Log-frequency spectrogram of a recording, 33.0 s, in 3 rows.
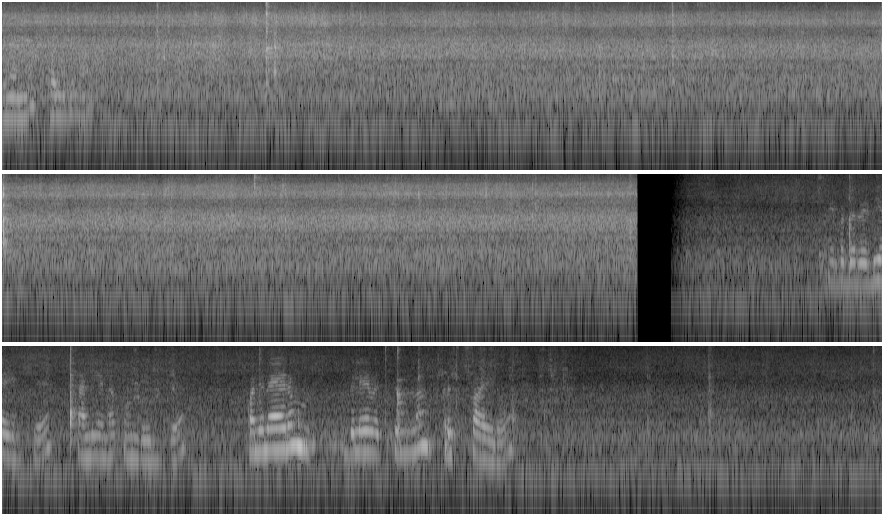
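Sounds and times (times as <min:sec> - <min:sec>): food sizzling in a pan: 0:00.0 - 0:19.0, 0:20.7 - 0:33.0
metal spoon clicking on pan: 0:26.8 - 0:27.3.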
